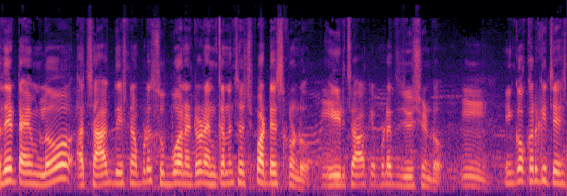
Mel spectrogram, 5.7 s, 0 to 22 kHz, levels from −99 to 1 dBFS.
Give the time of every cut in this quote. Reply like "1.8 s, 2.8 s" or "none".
none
